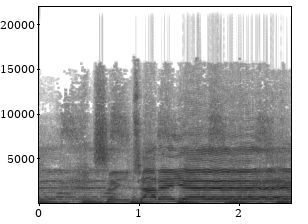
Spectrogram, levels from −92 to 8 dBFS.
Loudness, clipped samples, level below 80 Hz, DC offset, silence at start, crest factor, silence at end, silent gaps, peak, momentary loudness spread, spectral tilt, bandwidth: -7 LUFS; 0.3%; -38 dBFS; under 0.1%; 0 s; 8 dB; 0 s; none; 0 dBFS; 9 LU; -2.5 dB/octave; 17 kHz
